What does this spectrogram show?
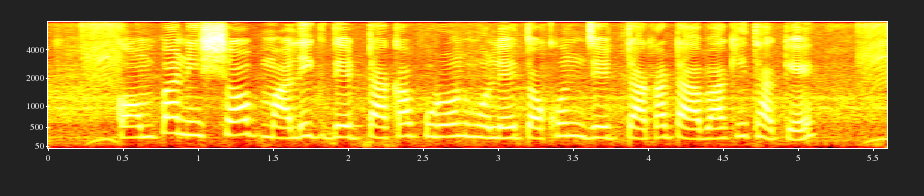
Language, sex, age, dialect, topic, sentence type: Bengali, female, <18, Standard Colloquial, banking, statement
